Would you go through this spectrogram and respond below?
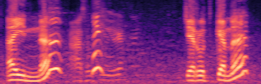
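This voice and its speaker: A woman with an Ilocano accent playing a sassy, gossipy neighbour who sells air fresheners in a comedy radio drama, teasing and salesy with drawn-out exclamations. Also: on the low side, wildly swooping pitch, gravelly, a bit bright, some chatter behind, exaggerated voice. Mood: cheeky, indignant.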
